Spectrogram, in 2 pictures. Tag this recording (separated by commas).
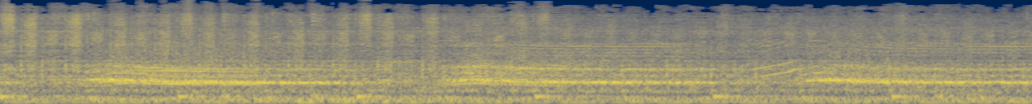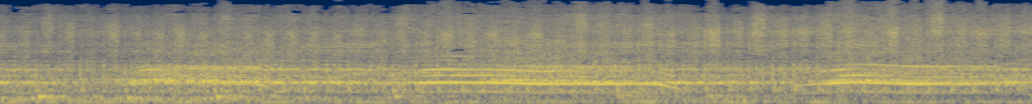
Music, Electronic music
